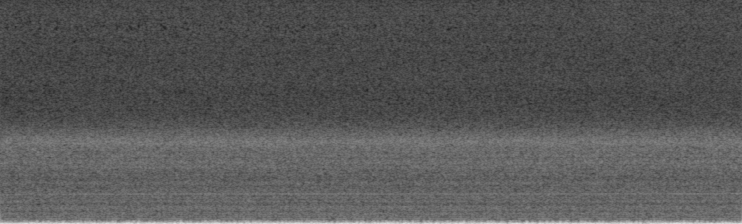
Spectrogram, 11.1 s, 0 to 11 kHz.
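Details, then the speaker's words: Lian Li Galahad II Lite AIO with original non-ARGB fans, mic about 1 foot from radiator, Cinebench full load: constant even low rushing air, no ticking, grinding or pitch wobble; fans normal at full speed. "Now I'm just going to ramp up the CV bench, and this is how it sounds like at load."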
